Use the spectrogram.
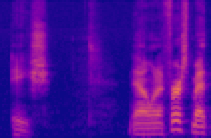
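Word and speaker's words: Eash: Their last name was a name with just 4 letters, E-A-S-H, and it was pronounced Aish.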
